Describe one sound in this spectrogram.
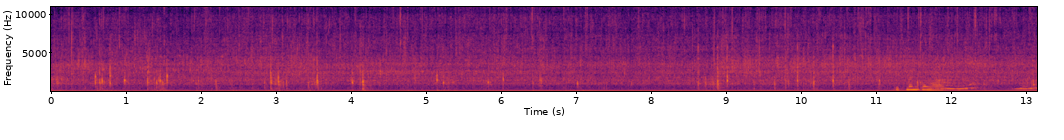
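Mussels sizzle in a hot pan.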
